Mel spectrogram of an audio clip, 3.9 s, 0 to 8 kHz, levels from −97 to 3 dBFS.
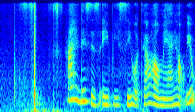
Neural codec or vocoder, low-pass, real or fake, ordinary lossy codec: codec, 16 kHz in and 24 kHz out, 0.9 kbps, LongCat-Audio-Codec, fine tuned four codebook decoder; 7.2 kHz; fake; none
